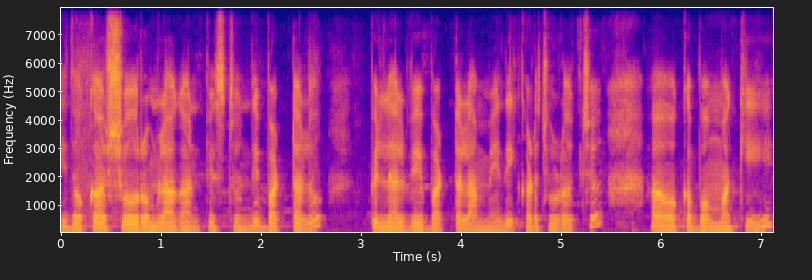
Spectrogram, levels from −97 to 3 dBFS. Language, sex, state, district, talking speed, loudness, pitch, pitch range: Telugu, female, Andhra Pradesh, Chittoor, 120 wpm, -18 LUFS, 185 Hz, 180-205 Hz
